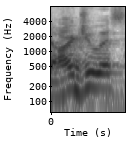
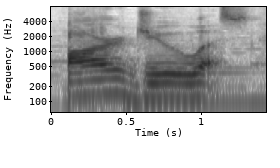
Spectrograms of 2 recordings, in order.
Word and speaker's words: arduous: next is arduous and arduous has three syllables and the stresses on the first syllable arduous now you don't hear that D sound that much it's not very strong it almost sounds a little like a.j arduous arduous and something that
